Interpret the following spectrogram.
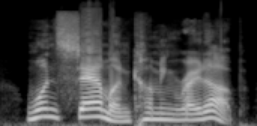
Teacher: I had never realized that the l is completely silent. I spent the rest of the meal wondering why on earth English people put an l in a word if nobody is ever going to say it.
